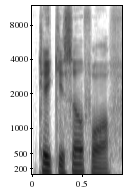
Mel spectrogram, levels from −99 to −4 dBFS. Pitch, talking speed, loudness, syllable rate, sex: 125 Hz, 200 wpm, -20 LUFS, 5.1 syllables/s, female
